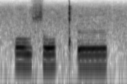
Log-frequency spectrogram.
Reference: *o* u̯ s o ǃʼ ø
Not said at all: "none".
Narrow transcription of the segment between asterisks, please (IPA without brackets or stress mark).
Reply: o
